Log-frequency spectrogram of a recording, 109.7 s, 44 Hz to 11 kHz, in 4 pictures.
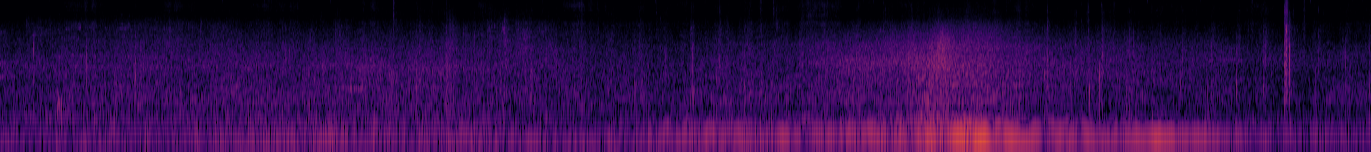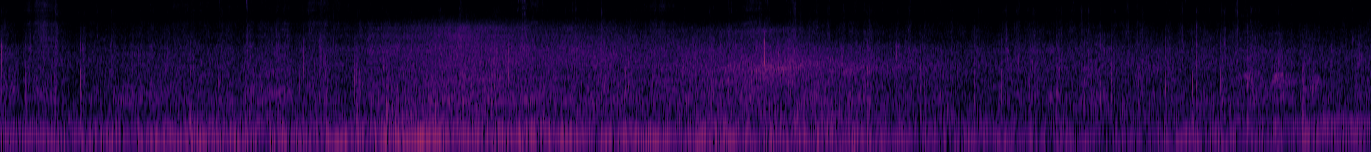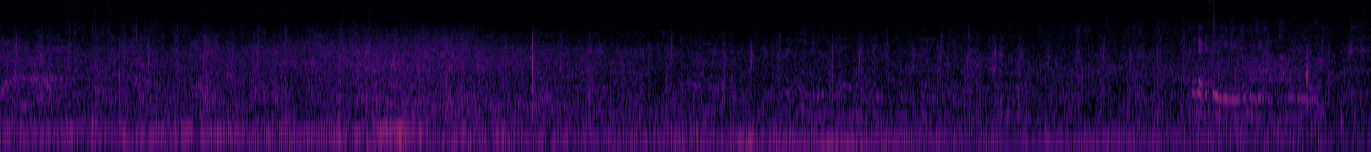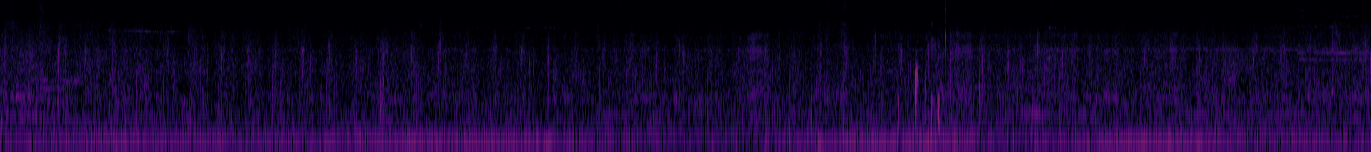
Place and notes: Ascolto il tuo cuore, città. I listen to your heart, city. Several Chapters **SCROLL DOWN FOR ALL RECORDINGS - “La flanerie aux temps du COVID19, un an après”: Soundwalk
“La flanerie aux temps du COVID19, un an après”: Soundwalk
Chapter CLXI of Ascolto il tuo cuore, città. I listen to your heart, city
Wednesday, March 10th, 2021. Same path as 10 March 2020, first recording for Chapter I: “walking in the movida district of San Salvario, Turin the first night of closure by law at 6 p.m.of all the public places due to the epidemic of COVID19.”
Start at 8:58 p.m., end at h. 9:29 p.m. duration of recording 31'31''
The entire path is associated with a synchronized GPS track recorded in the (kml, gpx, kmz) files downloadable here:
Piemonte, Italia, 10 March 2021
